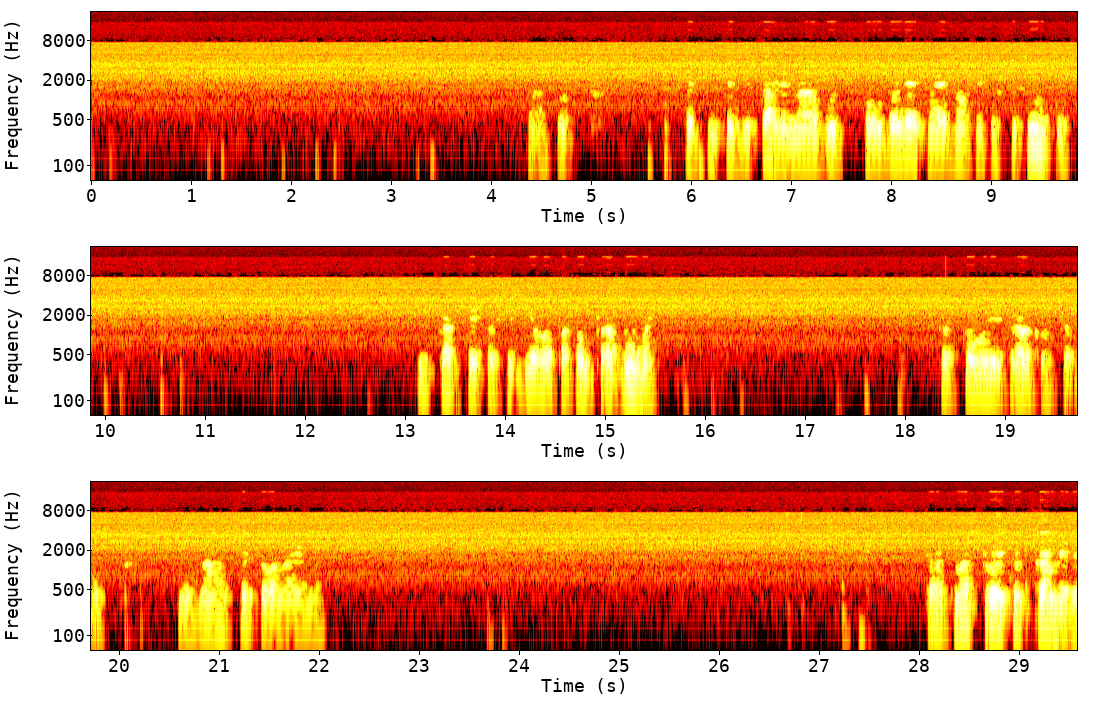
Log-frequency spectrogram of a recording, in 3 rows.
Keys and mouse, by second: 0.0 Up, 2.2 Down, 3.2 Down, 5.4 Left, 6.1 Left, 9.4 Left, 9.9 Left, 13.4 Up, 13.9 Up, 16.3-17.2 Up, 19.5 Left, 19.9 Left, 20.9 Down, 21.5 Down, 23.7 Up, 26.7 click, 28.7 click.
